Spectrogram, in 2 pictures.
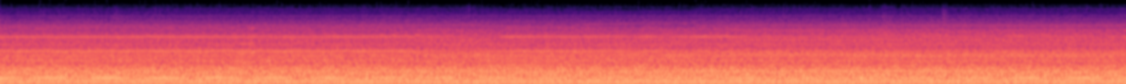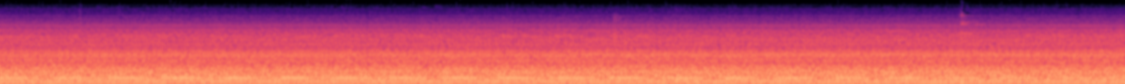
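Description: Heavy diesel engine idling steadily, its low hum throbbing evenly about one and a half times a second.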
